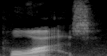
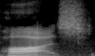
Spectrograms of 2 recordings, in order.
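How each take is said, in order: First: The word is said with a New York accent. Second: The word is said without a New York accent. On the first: The speaker calls it wrong. "not pause" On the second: The speaker calls it right. "That's how you say it. It's fucking pause"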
